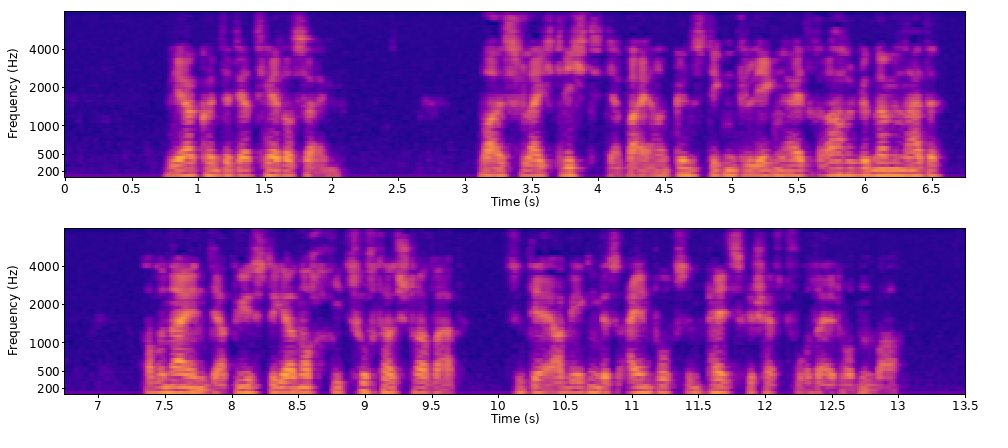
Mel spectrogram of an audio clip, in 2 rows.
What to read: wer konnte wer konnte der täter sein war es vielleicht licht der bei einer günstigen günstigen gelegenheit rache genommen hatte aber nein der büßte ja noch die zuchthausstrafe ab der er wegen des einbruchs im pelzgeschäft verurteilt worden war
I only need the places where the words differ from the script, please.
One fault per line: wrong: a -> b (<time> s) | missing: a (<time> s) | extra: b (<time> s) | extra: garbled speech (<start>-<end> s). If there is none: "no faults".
missing: wer konnte (1.2 s)
missing: günstigen (5.0 s)
extra: zu (10.1 s)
